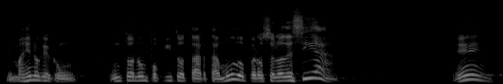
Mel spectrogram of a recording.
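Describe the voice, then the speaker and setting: A man's voice: a little high, expressive, brisk, creaky. A male pastor delivering a sermon with emphatic delivery and frequent rhetorical questions, heard in a church sanctuary. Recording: long hall reverb.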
